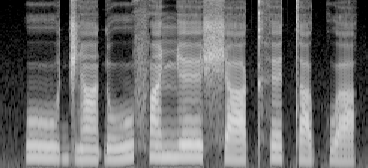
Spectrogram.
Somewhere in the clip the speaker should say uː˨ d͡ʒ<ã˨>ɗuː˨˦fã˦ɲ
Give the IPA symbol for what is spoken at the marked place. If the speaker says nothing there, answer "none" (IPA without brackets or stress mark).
ã˨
